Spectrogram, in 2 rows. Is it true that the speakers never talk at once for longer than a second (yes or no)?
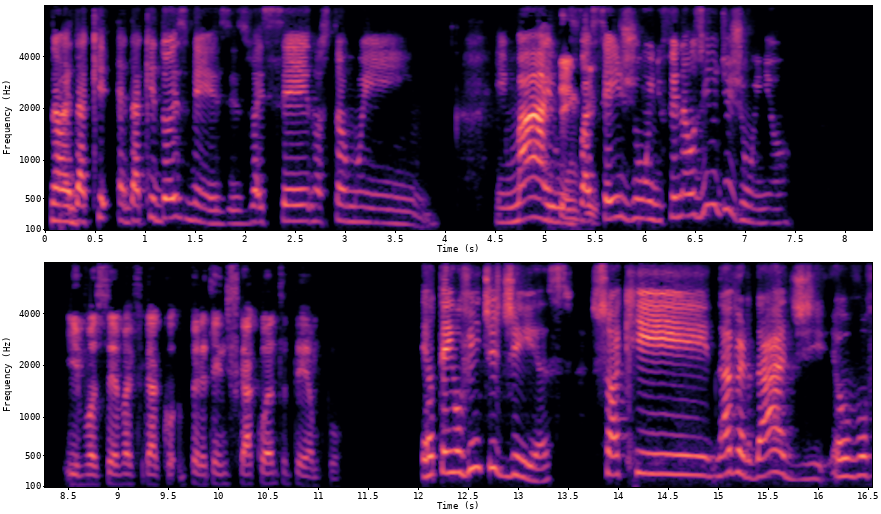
yes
